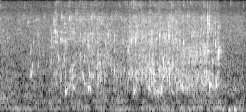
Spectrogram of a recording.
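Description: Water trickles and splashes steadily into a cooking pot for a couple of seconds, close and fairly soft, with no voices.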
